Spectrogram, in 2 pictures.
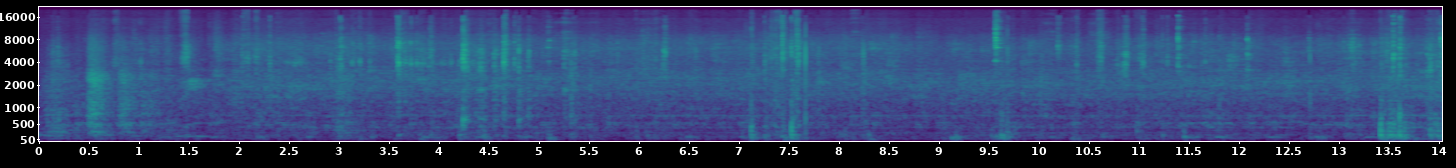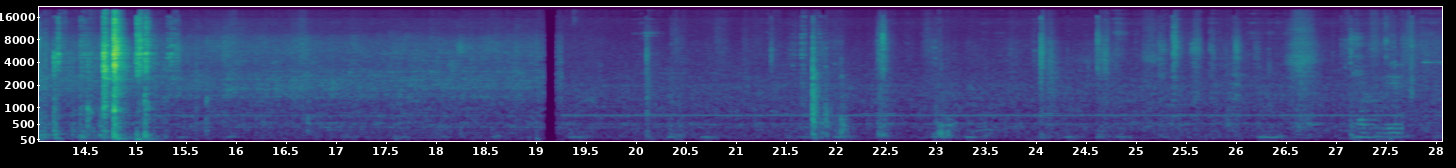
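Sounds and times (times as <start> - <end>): knocking and clattering: 13.4 - 15.4.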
